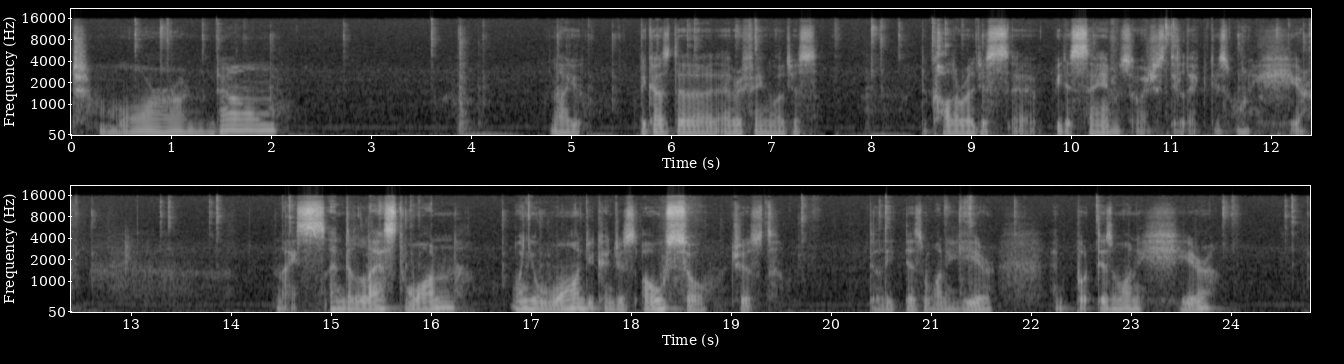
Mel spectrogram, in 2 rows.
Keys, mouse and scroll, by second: 0.7 s, 1.6 middle click, 2.6 click, 3.7-4.2 scroll down 3, 4.0 middle click, 4.7 scroll down 2, 5.0 middle click, 5.6 middle click, 6.0 click, 6.6 shift+click, 7.9 b, 8.5 right click, 9.8 middle click, 10.8 Delete, 11.4 middle click, 11.7 scroll up 4, 12.0 shift+middle click, 12.3 middle click, 13.1 click, 14.4 click, 15.2 scroll up 1, 15.4 shift+middle click, 15.7 middle click, 16.7 scroll down 2, 16.8 middle click, 19.2 click, 20.3 click, 21.1 shift+d, 21.7 click, 23.7 s, 24.6 middle click.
